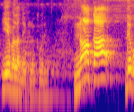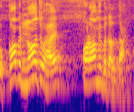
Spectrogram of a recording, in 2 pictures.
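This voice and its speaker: A young man with a Bihar Hindi accent teaching a grammar lesson to a class. He slowly spells out examples, repeats words, and keeps checking with "clear?". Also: high-pitched, very animated, dull audio, a little hiss or hum.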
